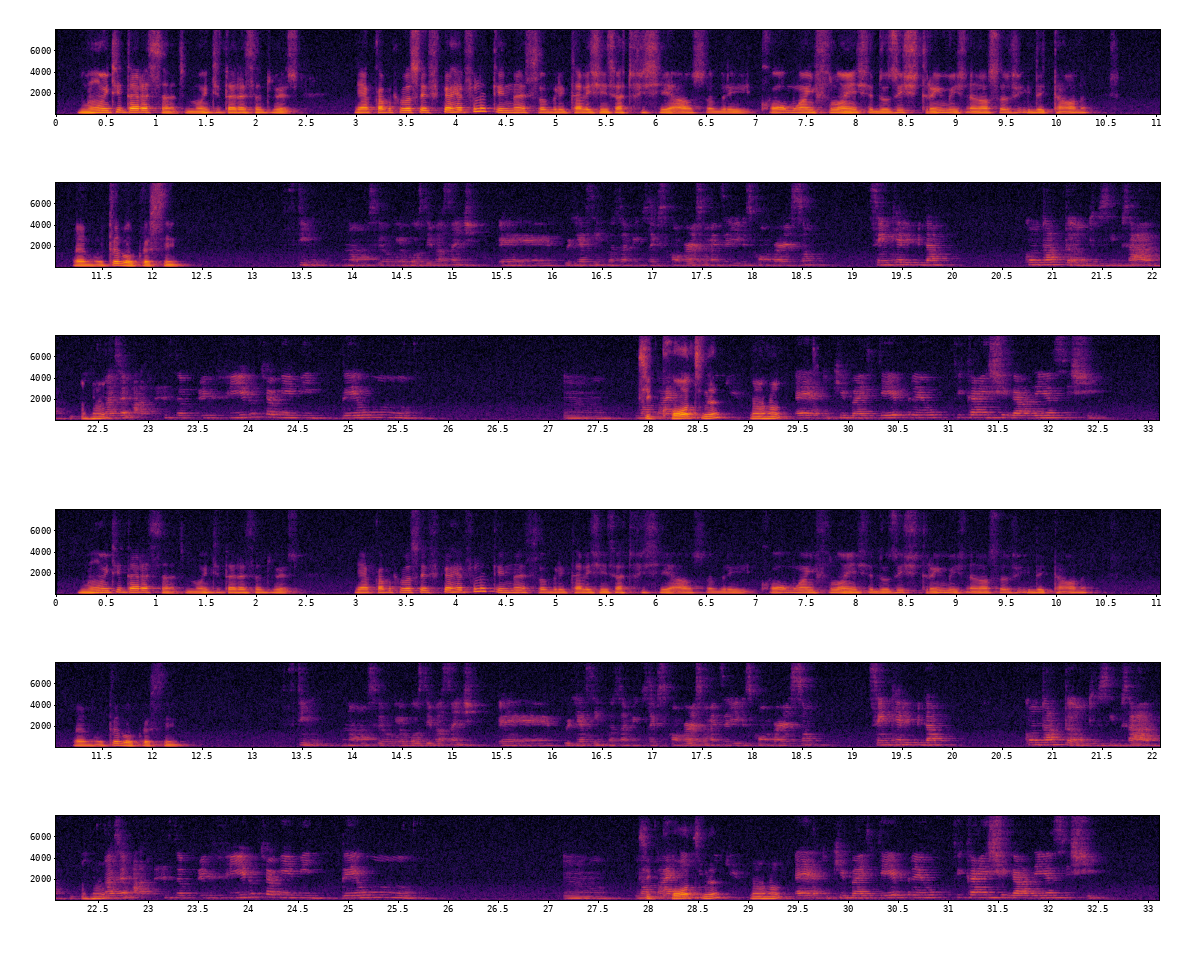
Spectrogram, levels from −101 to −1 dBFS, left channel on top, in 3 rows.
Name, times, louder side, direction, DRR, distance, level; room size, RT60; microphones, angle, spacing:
voice 1, 0.2-2.4 3.0-10.4 11.2-12.3 22.4-22.6 27.9-28.7 29.0-29.4, left 4 dB, 85° left, 0.6 m, -29 dB
voice 2, 13.5-18.7 19.2-20.0 20.7-22.2 22.5-25.8 27.2-28.5 29.5-32.5, right 1 dB, 60° right, 5.9 m, -45 dB
13.0 x 11.5 x 7.9 m
head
